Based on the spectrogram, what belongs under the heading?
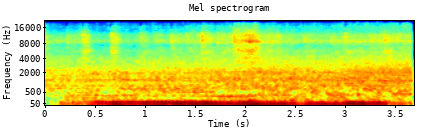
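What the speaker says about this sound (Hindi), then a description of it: "ये देखो अभी अभी ट्रैक्टर आया है, चालू किया है।" A tractor engine on a dung-covered farm yard runs steadily after starting, a loud, close, low rumbling drone that rises slightly and holds with no talking.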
